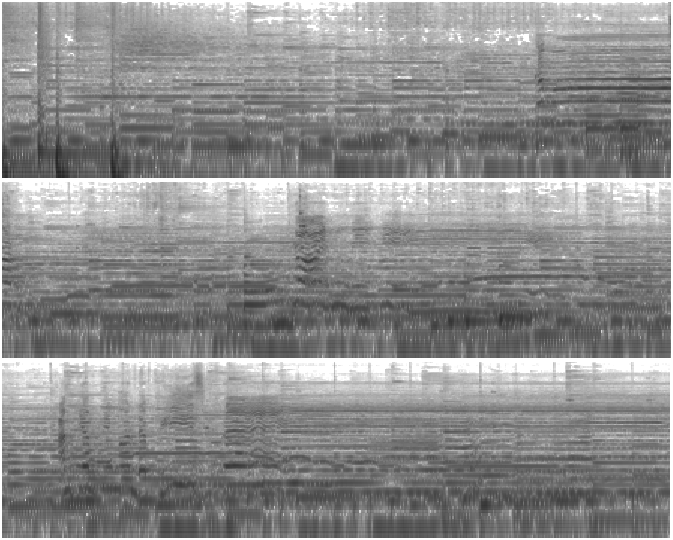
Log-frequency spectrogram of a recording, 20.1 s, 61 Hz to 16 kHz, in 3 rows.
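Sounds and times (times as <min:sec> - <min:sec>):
acoustic guitar bass and drums: 0:00.0 - 0:16.2
man singing: 0:05.3 - 0:20.0.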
